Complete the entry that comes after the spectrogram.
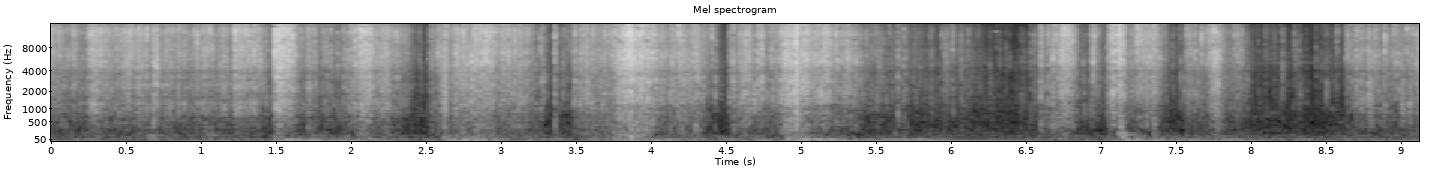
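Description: Clear plastic wrapping crinkling and rustling as it is handled and pulled off a rolled diamond painting kit, on and off, loudest about four and five seconds in.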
